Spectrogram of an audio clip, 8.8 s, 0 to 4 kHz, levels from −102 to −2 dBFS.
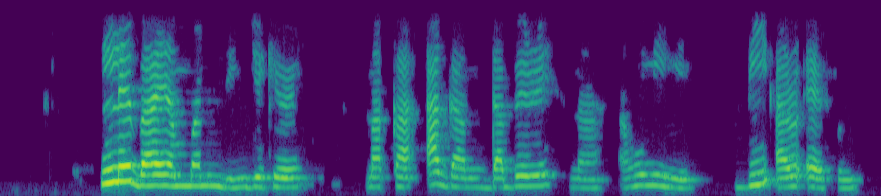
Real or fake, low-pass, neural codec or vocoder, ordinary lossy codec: real; 3.6 kHz; none; none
